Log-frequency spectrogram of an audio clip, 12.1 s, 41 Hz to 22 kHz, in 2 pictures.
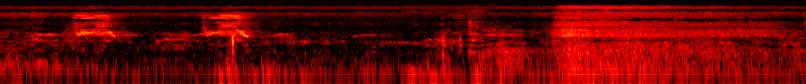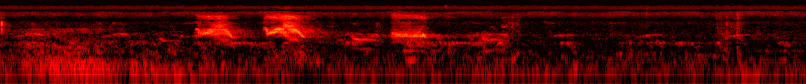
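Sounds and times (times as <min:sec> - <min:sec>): harsh bird calls: 0:00.1 - 0:03.4, 0:06.9 - 0:10.4.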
